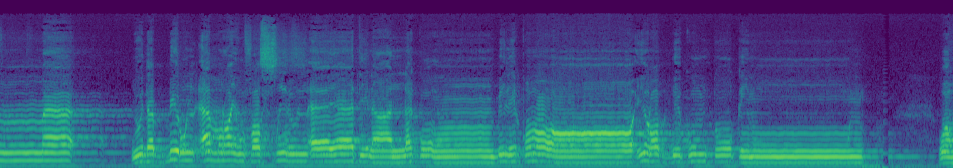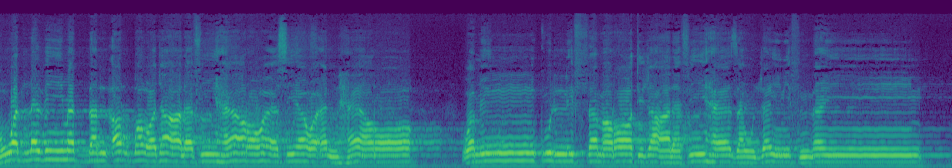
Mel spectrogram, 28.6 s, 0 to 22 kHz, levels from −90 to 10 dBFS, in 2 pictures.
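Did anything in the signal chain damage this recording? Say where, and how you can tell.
Yes. The damage happened at the network stage, as a burst of packet loss from 13.25 to 13.35 s. At that point the sound stops progressing: the last bit of audio is held and faded out for about 72 ms, rather than cut to silence. When the signal returns, it picks up further along, with roughly 80 ms of material gone. That pattern matches several consecutive packets failing to arrive in time, with the receiver's concealment stretching and fading the last good audio to cover the hole.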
